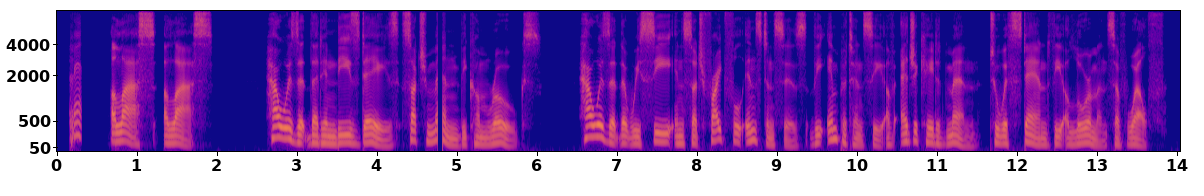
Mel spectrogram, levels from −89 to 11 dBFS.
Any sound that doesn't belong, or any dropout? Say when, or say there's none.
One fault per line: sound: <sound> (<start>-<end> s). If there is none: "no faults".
sound: laugh (0.1-0.3 s)
sound: dropout (4.8-4.8 s)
